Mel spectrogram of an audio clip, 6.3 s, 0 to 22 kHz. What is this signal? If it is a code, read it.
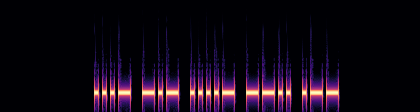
Morse code, heard as a keyed tone, about 20 wpm, 700 Hz. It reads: VK4ZW
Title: DXCC-100 Call Signs - 5 Characters - 20wpm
